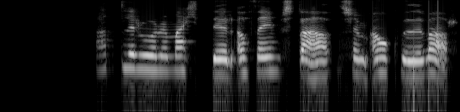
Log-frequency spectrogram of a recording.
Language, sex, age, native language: Icelandic, female, 11, Icelandic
